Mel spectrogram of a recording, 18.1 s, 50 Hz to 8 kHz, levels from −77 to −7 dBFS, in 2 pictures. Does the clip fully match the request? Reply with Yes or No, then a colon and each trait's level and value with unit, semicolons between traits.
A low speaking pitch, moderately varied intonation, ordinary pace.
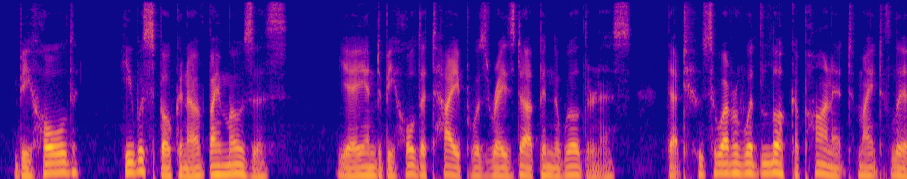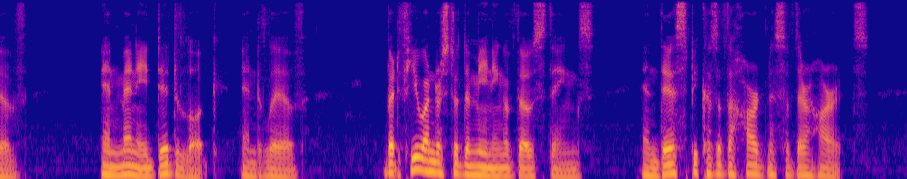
Yes: very low, 95 Hz; average, 3.6 semitones; average, 170 wpm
